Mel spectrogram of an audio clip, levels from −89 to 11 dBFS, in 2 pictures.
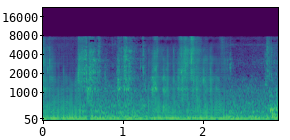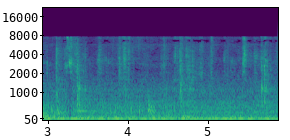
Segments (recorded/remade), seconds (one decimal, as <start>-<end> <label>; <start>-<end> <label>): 0.0-0.5 remade; 0.5-1.3 recorded; 1.3-2.3 remade; 2.3-5.9 recorded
